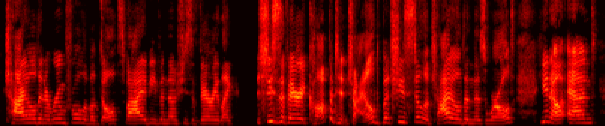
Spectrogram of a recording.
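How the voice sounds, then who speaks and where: A woman with a high, bright voice co-hosts a casual book chat. She talks animatedly, swears freely and laughs often. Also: moderate pace. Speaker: podcast co-host.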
